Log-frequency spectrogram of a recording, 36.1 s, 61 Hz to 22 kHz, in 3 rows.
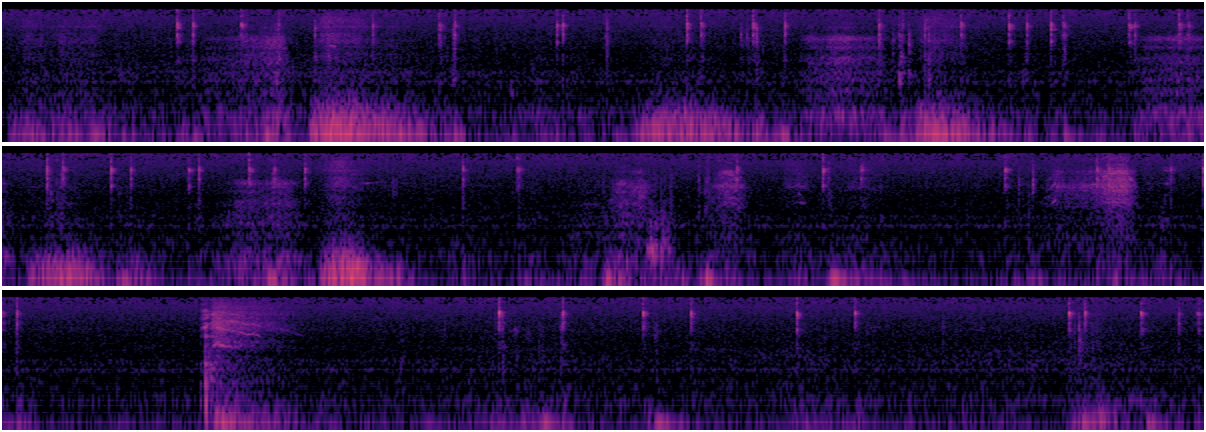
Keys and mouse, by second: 1.9 super+click, 3.7 super+click, 4.5-5.5 super+drag, 5.6-6.9 super+drag, 7.0 super+click, 7.9 alt+super+click, 9.6 super+click, 10.2 super+click, 10.6 super+click, 11.9 super+click, 12.7 alt+super+click, 13.3 super+click, 14.0 super+click, 14.7 alt+super+click, 16.7 super+click, 19.0 super+b, 19.4 click, 20.6-22.1 drag, 23.0 super+click, 23.7 super+click, 24.2-29.0 super+drag, 29.6 alt+super+click, 31.0-32.0 super+drag, 32.6-34.8 super+drag, 34.9 alt+super+click, 35.8 super+click.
